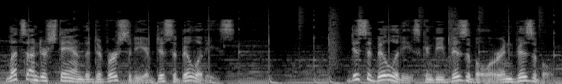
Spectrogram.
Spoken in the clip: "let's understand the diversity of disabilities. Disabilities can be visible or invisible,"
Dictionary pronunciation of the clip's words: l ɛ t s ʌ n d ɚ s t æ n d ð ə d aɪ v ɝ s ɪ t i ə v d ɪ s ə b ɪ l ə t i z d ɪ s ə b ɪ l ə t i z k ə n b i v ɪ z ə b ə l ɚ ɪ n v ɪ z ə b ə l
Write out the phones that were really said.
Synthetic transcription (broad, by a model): l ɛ t s ʌ n d ɚ s t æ n ð ə d aɪ v ɝ s ɪ t i ə v d ɪ s ə b ɪ l ə t i z d ɪ s ə b ɪ l ə t i z k ə n b i v ɪ z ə b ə l ɚ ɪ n v ɪ z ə b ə l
